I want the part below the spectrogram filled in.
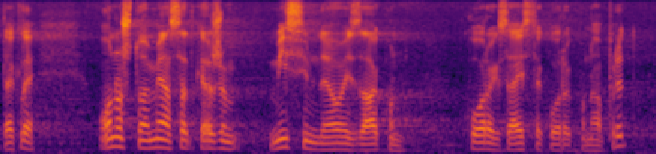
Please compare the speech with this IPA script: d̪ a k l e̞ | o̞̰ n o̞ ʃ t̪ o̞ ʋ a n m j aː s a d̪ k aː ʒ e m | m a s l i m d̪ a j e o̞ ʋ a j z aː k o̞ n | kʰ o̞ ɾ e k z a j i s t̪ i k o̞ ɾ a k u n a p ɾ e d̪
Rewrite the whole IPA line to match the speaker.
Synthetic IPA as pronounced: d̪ a k l e̞ | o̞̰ n o̞ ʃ t̪ o̞ ʋ a m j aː s a d̪ k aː ʒ e m | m i s l i m d̪ a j e o̞ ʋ a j z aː k o̞ n | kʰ o̞ ɾ a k z a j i s t̪ a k o̞ ɾ a k u n a p ɾ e d̪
